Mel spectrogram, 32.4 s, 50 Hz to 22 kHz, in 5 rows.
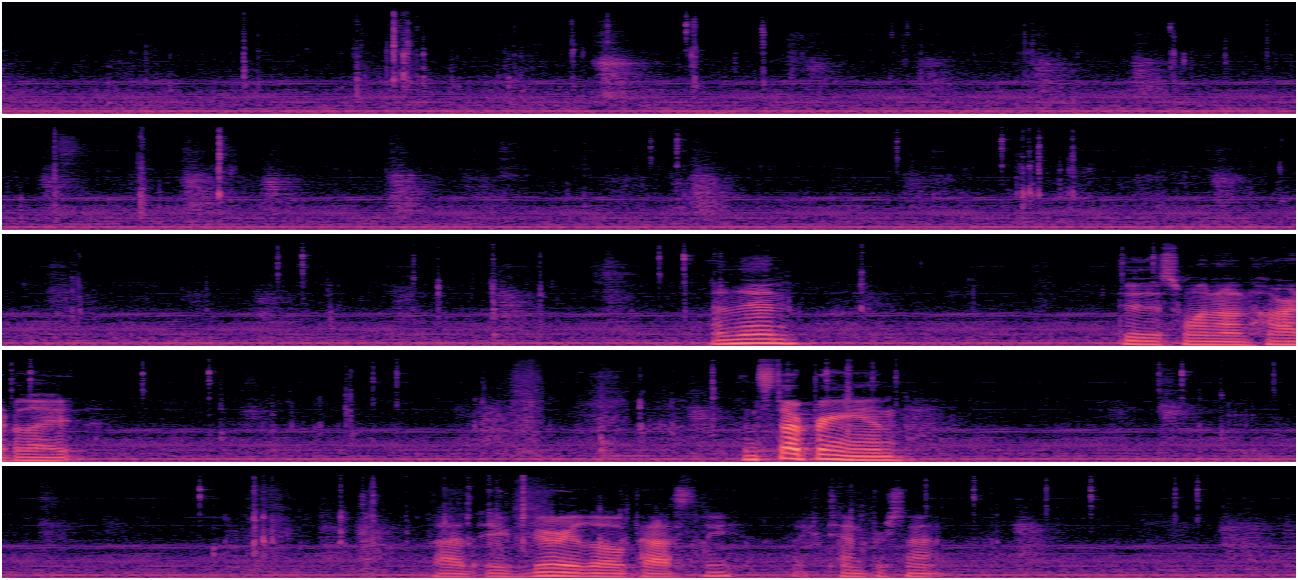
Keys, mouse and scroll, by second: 0.8-1.6 scroll, 3.4 click, 5.0-5.9 scroll, 5.9-6.4 scroll down 13, 6.6 scroll up 7, 9.8 click, 10.1 scroll, 11.5 alt+click, 13.1 ctrl+z, 14.4 alt+click, 15.3 b, 16.3 alt+click, 18.7 click, 19.5 click, 20.5 click, 21.0 ctrl+z, 21.4 right click, 22.1 Escape, 22.6 u, 23.5 click, 23.9 right click, 25.3 click, 26.9 click, 28.2 ctrl+z, 28.6 shift+1, 30.8 click, 31.3 click, 31.8 right click.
